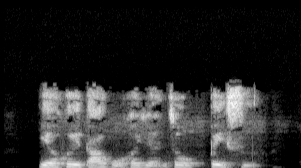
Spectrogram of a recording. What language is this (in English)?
Chinese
